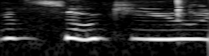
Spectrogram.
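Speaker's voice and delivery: high, loud, stretched-out squeal; happy gushing. Retold or imitated. Woman imitating her sister at engagement news, gushing happily. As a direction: gush like a delighted sister. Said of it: "she was just so happy".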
